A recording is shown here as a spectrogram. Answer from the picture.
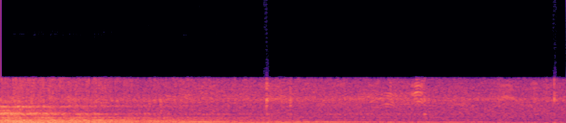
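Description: An engine close by, starting suddenly and running at a steady pitch, loud at first and then slowly fading.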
